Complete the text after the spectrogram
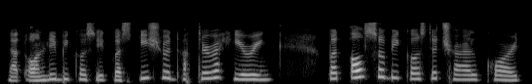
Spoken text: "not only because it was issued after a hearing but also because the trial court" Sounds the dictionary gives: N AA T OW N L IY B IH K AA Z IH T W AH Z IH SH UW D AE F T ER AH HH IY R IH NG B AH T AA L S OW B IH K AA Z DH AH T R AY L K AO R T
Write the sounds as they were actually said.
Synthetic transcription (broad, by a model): N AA T OW N L IY B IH K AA S IH T W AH S IH SH UW D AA F T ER AH HH IY R IH NG B AH T AA L S OW B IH K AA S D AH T R AY L K AO R T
